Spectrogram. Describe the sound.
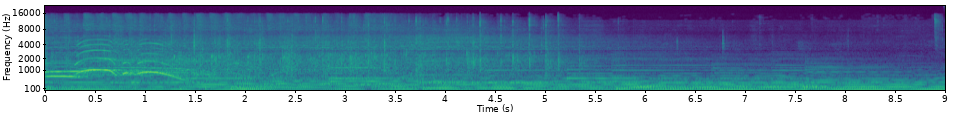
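A church audience claps and cheers to welcome a speaker before the communion message, with steady applause over sustained music.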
